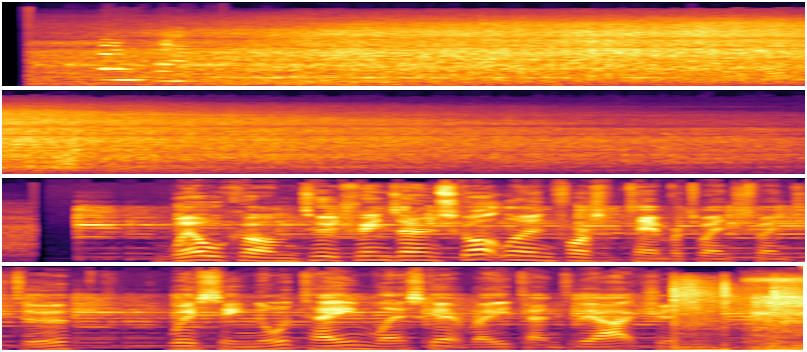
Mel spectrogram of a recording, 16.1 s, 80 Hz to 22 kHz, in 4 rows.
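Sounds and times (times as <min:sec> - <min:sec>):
train passing: 0:00.2 - 0:08.2.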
